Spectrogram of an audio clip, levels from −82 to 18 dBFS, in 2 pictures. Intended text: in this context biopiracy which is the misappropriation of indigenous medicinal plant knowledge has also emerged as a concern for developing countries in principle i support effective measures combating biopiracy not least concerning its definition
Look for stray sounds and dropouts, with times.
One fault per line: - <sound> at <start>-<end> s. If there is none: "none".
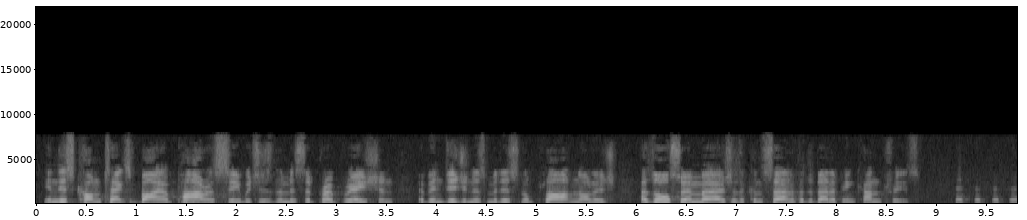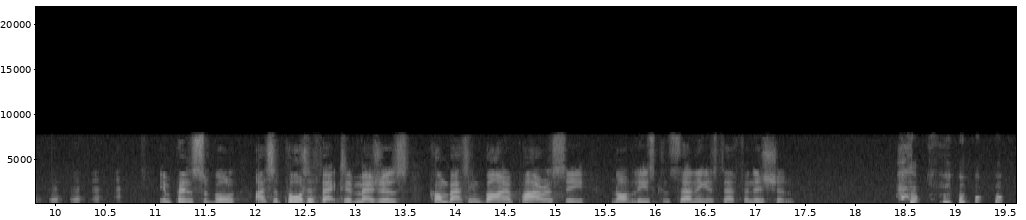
- laugh at 9.2-10.7 s
- laugh at 18.4-19.5 s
